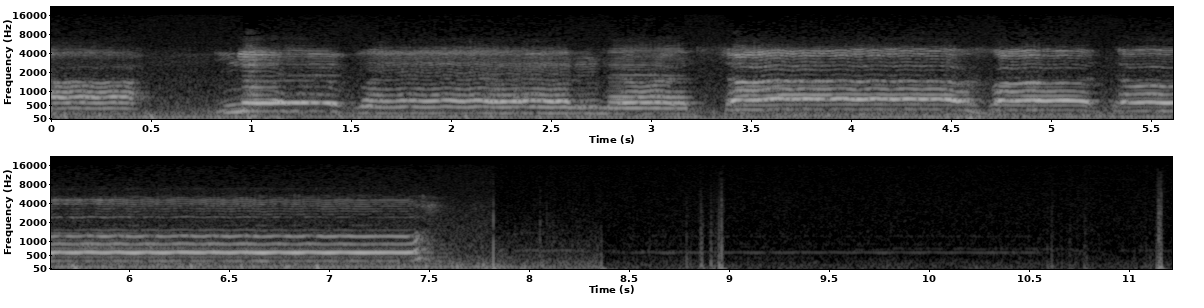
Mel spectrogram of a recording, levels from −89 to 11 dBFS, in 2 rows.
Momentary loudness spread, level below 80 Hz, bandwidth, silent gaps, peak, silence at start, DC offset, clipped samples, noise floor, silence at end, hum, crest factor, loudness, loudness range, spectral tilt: 8 LU; -54 dBFS; 16 kHz; none; -14 dBFS; 0 s; under 0.1%; under 0.1%; -64 dBFS; 0.05 s; none; 16 dB; -29 LUFS; 6 LU; -5 dB/octave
